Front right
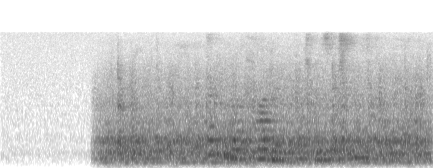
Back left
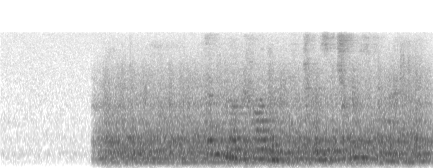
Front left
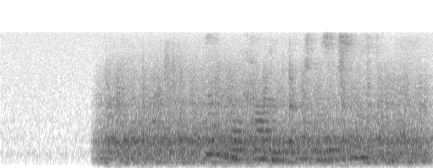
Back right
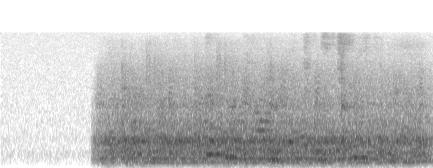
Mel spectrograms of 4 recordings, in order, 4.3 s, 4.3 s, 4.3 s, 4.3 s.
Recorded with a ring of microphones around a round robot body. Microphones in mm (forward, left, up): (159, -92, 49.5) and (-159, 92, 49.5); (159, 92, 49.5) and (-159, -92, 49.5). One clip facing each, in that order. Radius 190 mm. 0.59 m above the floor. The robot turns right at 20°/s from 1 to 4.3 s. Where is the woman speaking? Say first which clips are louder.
Even, even; 125° left, 8.5 m; by 4.2 s 170° left, 8.5 m.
